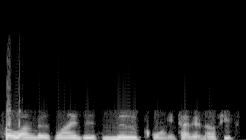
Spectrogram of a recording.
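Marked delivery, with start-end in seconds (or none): 1.0-1.8 "moo point" with the t dropped from moot; "moo point", open oo and no t; incorrect variant. Shown as a demonstration. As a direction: say "moo" like a cow's moo before "point". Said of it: "the other one that's not correct".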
